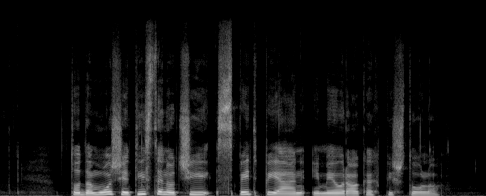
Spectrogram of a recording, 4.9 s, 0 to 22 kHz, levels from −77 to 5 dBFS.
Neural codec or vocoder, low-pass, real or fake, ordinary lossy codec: vocoder, 44.1 kHz, 128 mel bands, Pupu-Vocoder; 19.8 kHz; fake; none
